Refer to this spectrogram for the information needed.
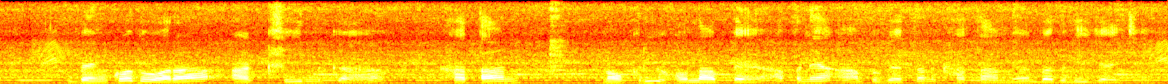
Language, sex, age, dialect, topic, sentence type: Maithili, male, 18-24, Angika, banking, statement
